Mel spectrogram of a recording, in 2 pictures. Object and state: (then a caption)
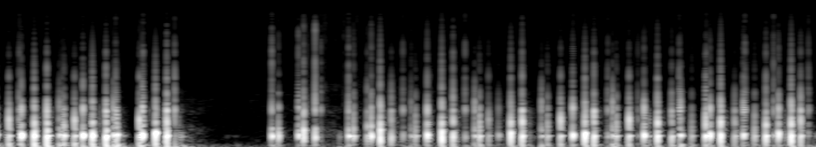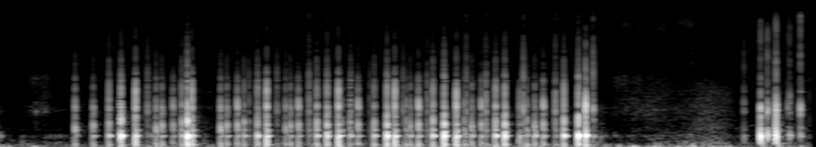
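Plastic lunch box, tapped with nails. Long nails tap and scratch the side of a hollow white plastic lunch box with a cat print, held upright. Rapid bursts of fast, crisp taps carry a hollow tone, broken by brief pauses and softer scratchy passages.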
